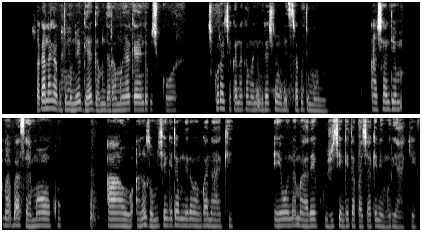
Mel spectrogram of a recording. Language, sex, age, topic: Ndau, female, 36-49, education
